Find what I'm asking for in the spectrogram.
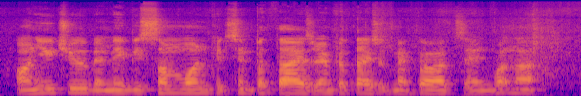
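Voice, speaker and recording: A man at a moderate pace and fairly high pitch, with noticeable background noise. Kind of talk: casual talk to camera. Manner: hesitant, stuttering.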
